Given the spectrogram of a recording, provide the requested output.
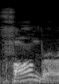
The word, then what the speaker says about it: Farnborough: Yeah, no, it is, you pronounce it very well, man. I mean, you know, congratulations on that one. Farnborough, eh?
